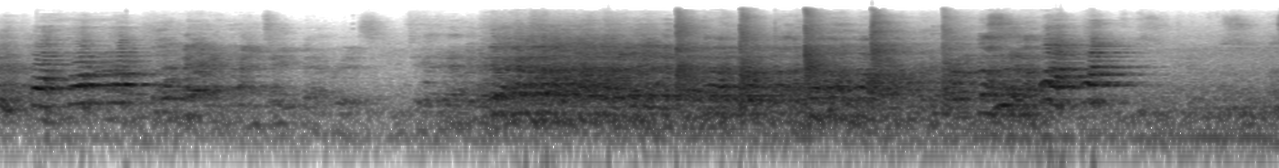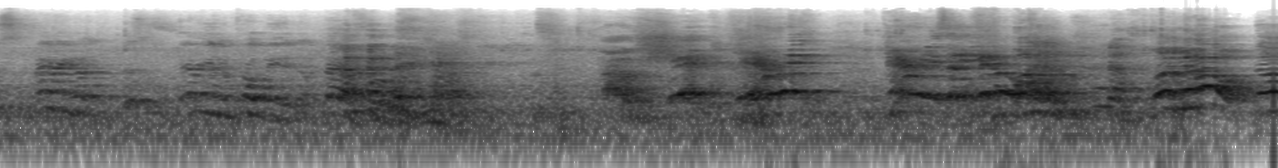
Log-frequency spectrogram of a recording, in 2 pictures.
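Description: Men speak loudly on a small stage, heard from the audience.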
